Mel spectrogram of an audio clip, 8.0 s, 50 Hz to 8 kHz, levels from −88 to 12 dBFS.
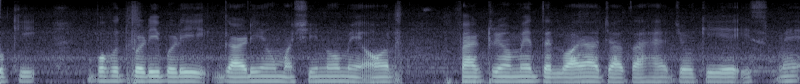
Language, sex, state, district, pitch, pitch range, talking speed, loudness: Hindi, female, Chhattisgarh, Bastar, 120 Hz, 115-125 Hz, 135 wpm, -21 LUFS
